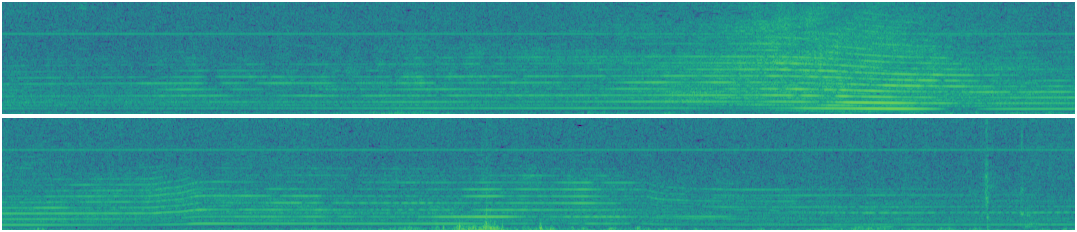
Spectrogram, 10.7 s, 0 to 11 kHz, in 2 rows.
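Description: Electric motor and propeller of a foam scratch-built RC F-15 model whining steadily in flight. The pitch drops as the plane passes closest about four seconds in, where it is loudest. The whine rises as the throttle is opened about six seconds in and drops back near nine seconds.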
